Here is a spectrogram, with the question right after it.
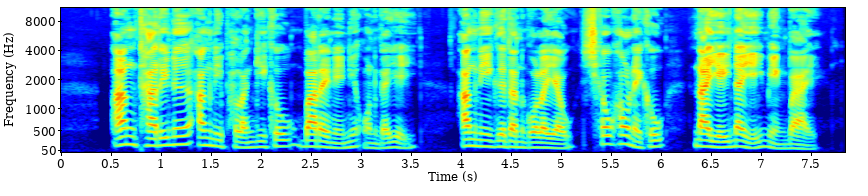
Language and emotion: Bodo, disgusted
